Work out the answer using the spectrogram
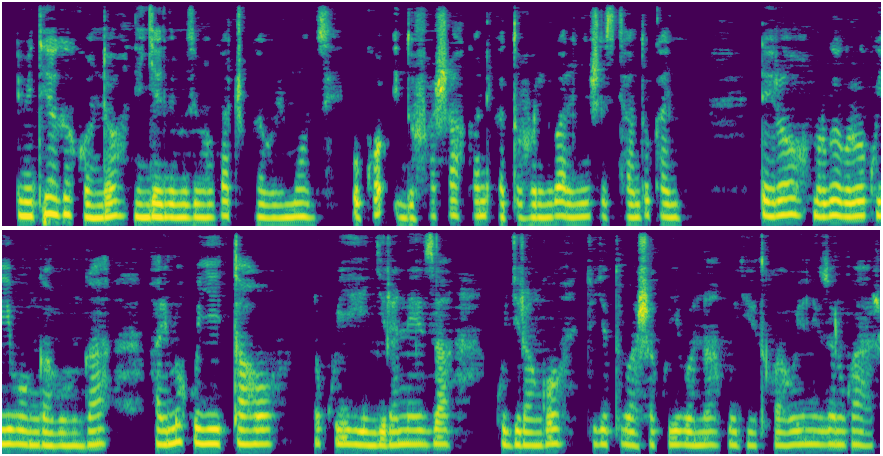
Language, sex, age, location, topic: Kinyarwanda, female, 18-24, Kigali, health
